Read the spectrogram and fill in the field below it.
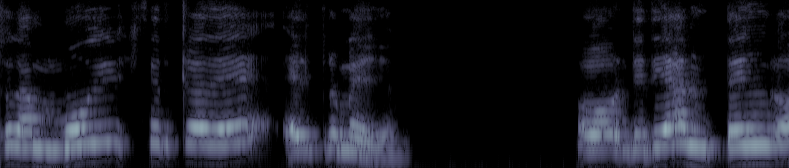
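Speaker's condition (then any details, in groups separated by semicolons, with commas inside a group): Ataxic cerebral palsy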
